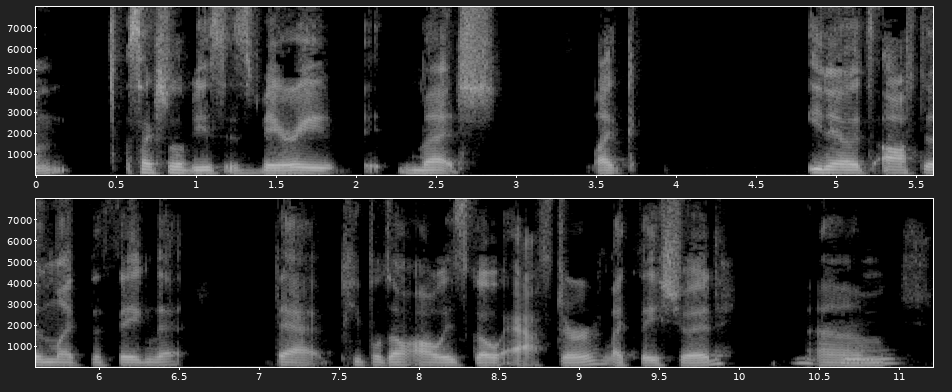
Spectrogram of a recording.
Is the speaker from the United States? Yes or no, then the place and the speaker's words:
no; England, United Kingdom; I'm from England originally, so, you know, if anyone wants to know, it's not like I did not grow up in the Bible Belt.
